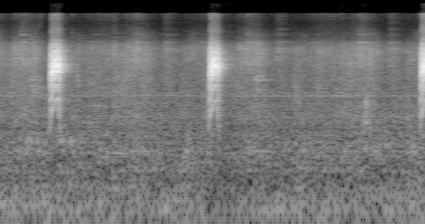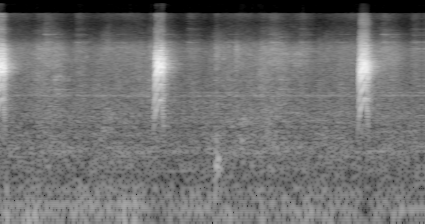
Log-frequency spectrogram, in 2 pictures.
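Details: Lure recording of a white-breasted woodswallow: five abrupt, scratchy call notes at uneven intervals of roughly one and a half to two seconds, with little else audible.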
